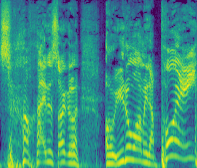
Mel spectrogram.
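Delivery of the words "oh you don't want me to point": mad, angry, pitched-up jeering, acted out. Retelling how he taunted her while pointing, imitating himself mad. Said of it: "I'm mad. I've totally lost it".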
